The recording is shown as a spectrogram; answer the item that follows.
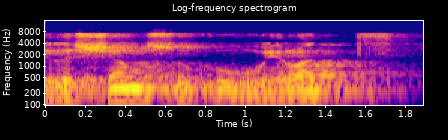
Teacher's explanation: کورت میں کاف باریک ہے، واو سے ملانا ہے، واو کو جلدی اور معروف پڑھنا ہے، را پر پڑھیں گے اور تا ساکن پہ ہمس ہوگا اور نرمی سے پڑھا جائے گا، اس میں سانس جاری رہے گی۔ اذا الشمس کورت، جب سورج لپیٹ دیا جائے گا۔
